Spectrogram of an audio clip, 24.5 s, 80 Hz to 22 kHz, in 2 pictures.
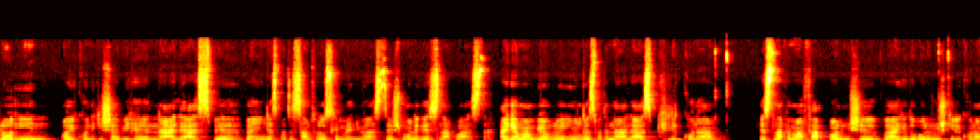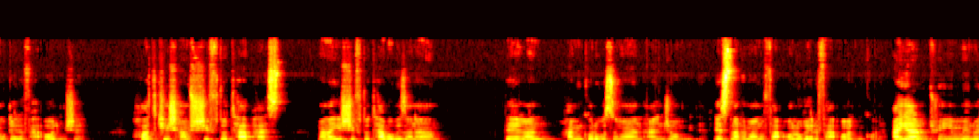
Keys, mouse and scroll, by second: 9.0 click, 11.8 drag, 16.5 shift+Tab, 17.4 shift+Tab, 20.4 shift+Tab.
